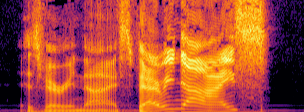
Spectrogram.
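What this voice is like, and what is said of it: Weird put-on accent. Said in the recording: “your Borat impression ... saying very nice in a ... in a weird accent”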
